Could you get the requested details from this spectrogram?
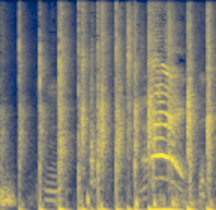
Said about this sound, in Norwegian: Og nå klapper til og med Erik Mykland. Det er helt nydelig.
